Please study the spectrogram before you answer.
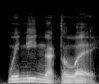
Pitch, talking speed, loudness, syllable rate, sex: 115 Hz, 240 wpm, -14 LUFS, 6.0 syllables/s, male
